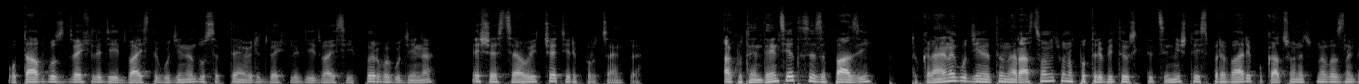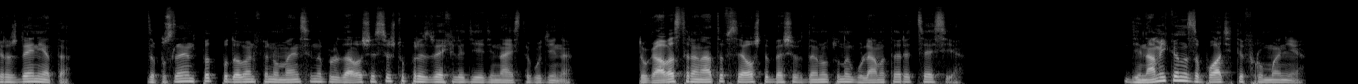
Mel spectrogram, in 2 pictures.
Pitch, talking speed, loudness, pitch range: 110 Hz, 115 wpm, -27 LUFS, 105-125 Hz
